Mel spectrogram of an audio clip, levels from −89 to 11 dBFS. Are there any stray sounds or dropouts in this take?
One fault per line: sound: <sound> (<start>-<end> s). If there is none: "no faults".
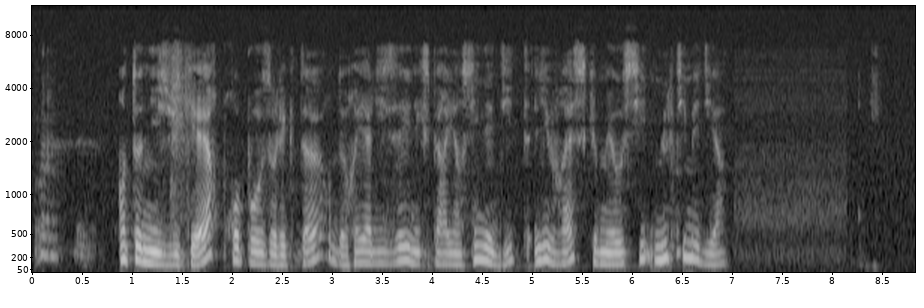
no faults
